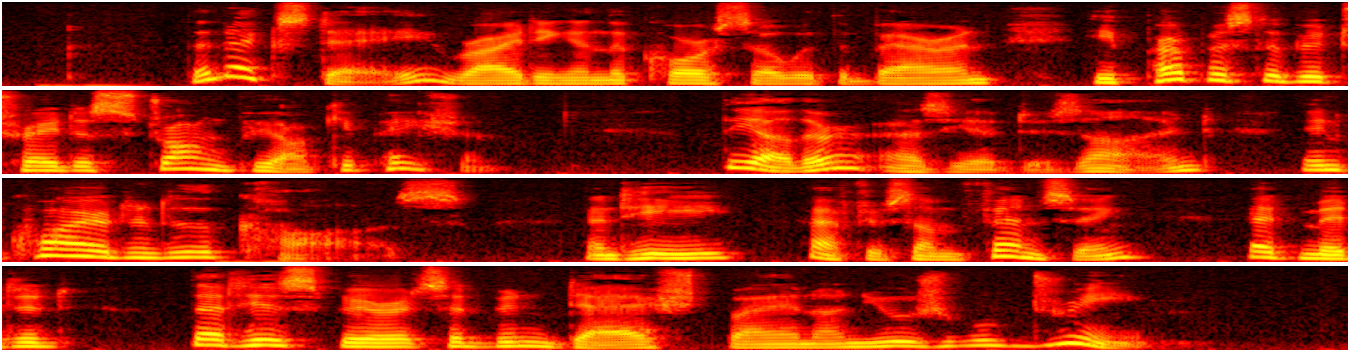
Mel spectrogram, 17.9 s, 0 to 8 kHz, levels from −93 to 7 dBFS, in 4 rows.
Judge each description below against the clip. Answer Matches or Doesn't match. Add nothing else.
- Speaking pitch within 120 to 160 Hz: Matches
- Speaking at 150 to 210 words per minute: Doesn't match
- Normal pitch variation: Doesn't match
